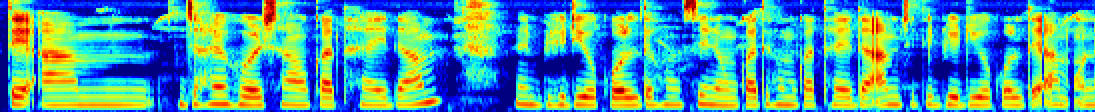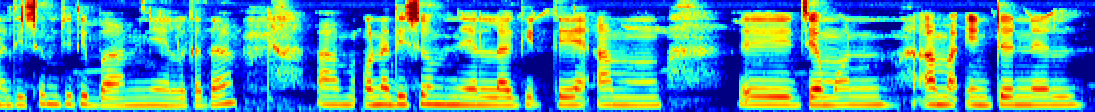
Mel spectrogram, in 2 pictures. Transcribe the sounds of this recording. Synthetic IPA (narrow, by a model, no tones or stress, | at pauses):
t̪ɛʔamd͡ʒaɦãjɦɔɾsaw̃kat̪ʰajd̪ambʱiɖijokɔlt̪ɛɦɔ̃sinɔmkat̪ɛɦɔmkat̪ʰajd̪aʔa̰md͡ʒɔd̪ibʱiɖijokɔlt̪ɛ̰ʔa̰mʔɔ̰nad̪isɔmd͡ʒɔd̪ibamɲɛlkad̪aː | mɔnad̪isɔmɲɛlːaɡit̪̚ˀt̪ɛʔam | d͡ʒɛmɔnamaʔinʈəɾnɛl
